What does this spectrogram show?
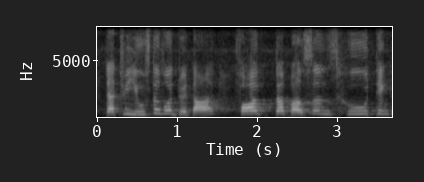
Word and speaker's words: retard: Don't pronounce the D. Retard.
